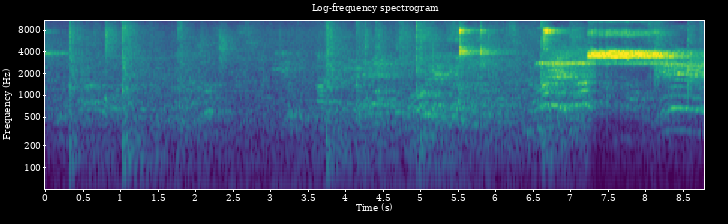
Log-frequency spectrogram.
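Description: A basketball bouncing in irregular thuds on a hard sports-hall floor, with players' shouts echoing around the gym. A referee's whistle sounds near the end, briefly once and then in a longer, louder blast.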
